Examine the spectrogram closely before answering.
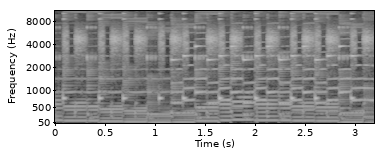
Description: There is no code.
